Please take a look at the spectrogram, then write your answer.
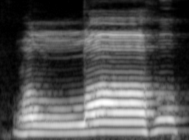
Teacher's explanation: اللہ کی لام سے پہلے زبر ہے تو اللہ کی لام موٹی پڑی جائے گی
